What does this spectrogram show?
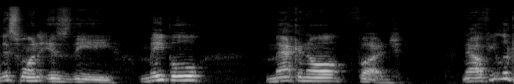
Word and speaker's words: Mackinac: familiar with the area it's spelled m a c k i n a c a lot of people want to pronounce it macac but I'm pretty sure it's maol and if I mispronounced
